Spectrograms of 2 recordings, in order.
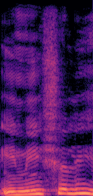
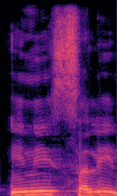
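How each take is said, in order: First: "initially" with a sh sound in the middle; correct initially. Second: "initially" with s instead of sh; mispronounced initially. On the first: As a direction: say "initially" as ini-shuh-lee. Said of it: "शलगम वाला श use होगा". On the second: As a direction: say "initially" as ini-suh-lee. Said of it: "सरिता वाला स नहीं". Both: Shown as a demonstration.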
